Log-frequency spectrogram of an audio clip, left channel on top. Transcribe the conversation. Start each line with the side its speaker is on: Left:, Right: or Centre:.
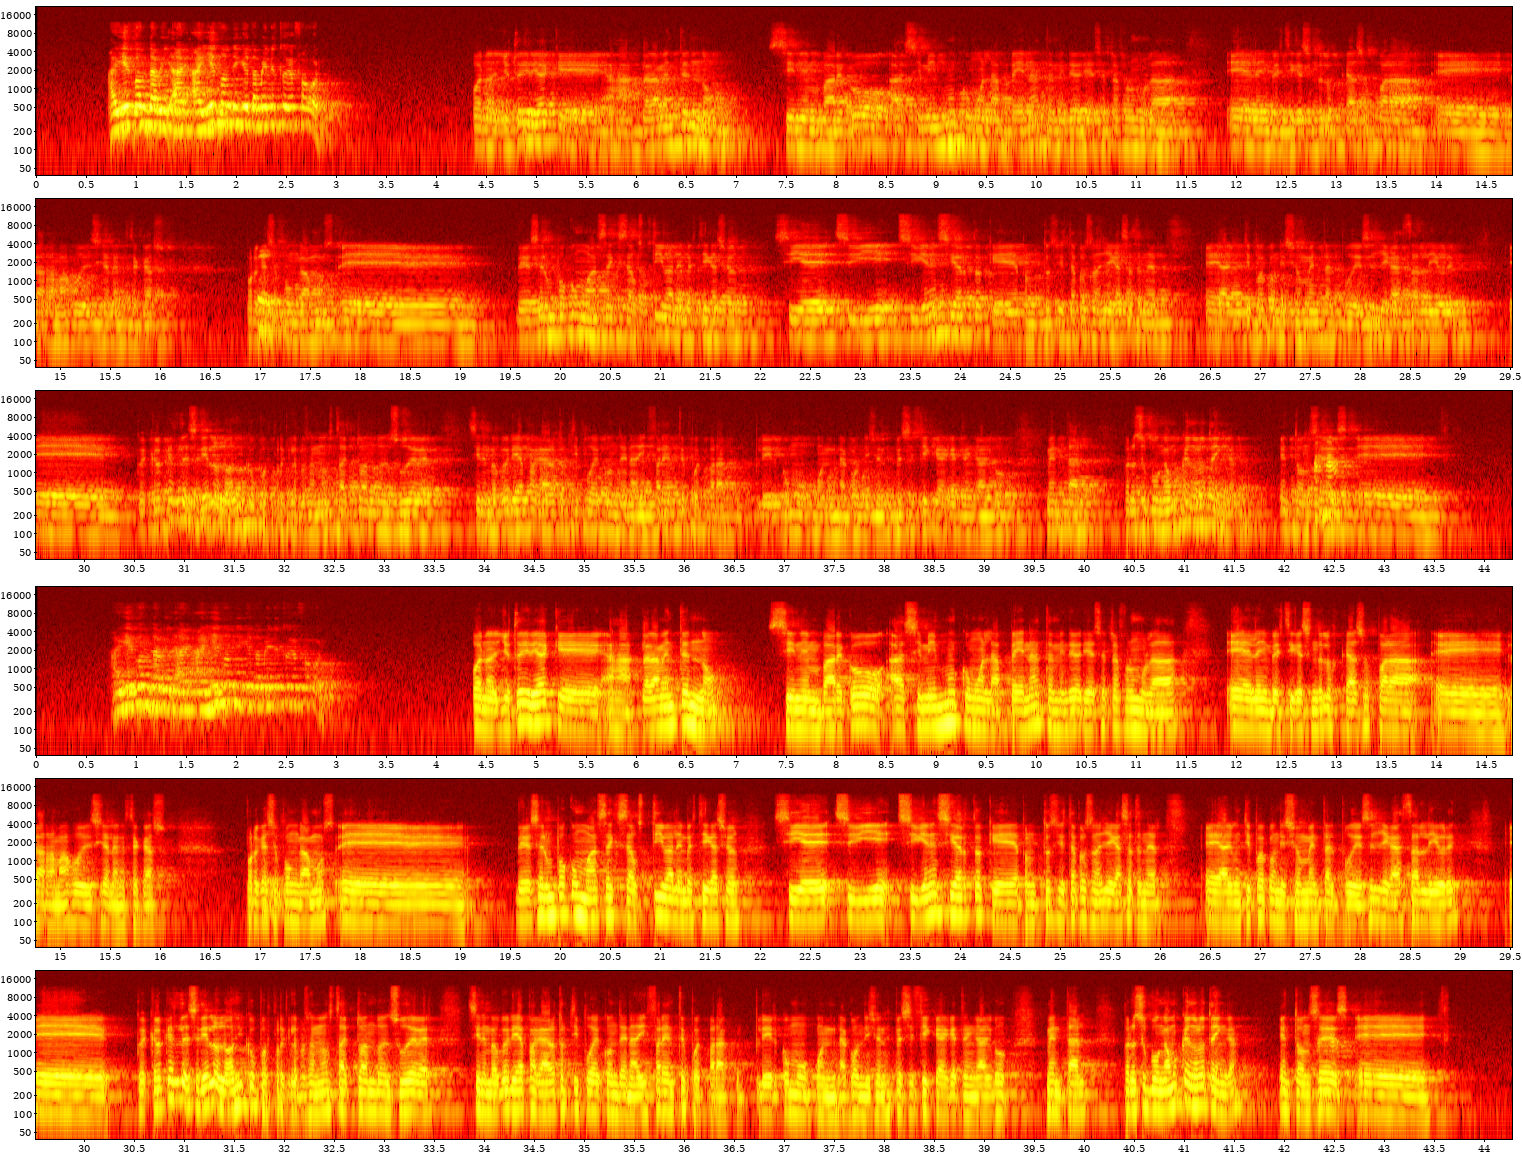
Left: Ahí es donde, habí- ahí es donde yo también estoy a favor.
Right: bueno, yo te diría que, ajá, claramente no. Sin embargo, asimismo como la pena también debería ser reformulada eh, la investigación de los casos para eh, la rama judicial en este caso. porque
Left: Sí.
Right: supongamos, eh, debe ser un poco más exhaustiva la investigación. Si, eh, si, bien si bien es cierto que de pronto si esta persona llegase a tener eh, algún tipo de condición mental, pudiese llegar a estar libre, eh, pues creo que es lo- sería lo lógico, pues porque la persona no está actuando en su deber, sin embargo, debería pagar otro tipo de condena diferente, pues para cumplir como con la condición específica de que tenga algo mental. Pero supongamos que no lo tenga, entonces...
Left: Ajá,
Right: eh,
